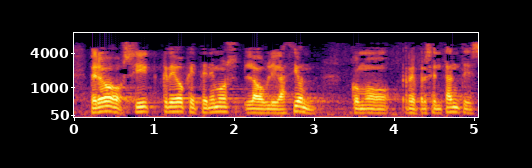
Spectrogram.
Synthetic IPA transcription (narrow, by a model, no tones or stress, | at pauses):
pe̞ɾosikɾe̞oke̞t̪e̞ne̞mo̞zlaoβ̞liɣ̞aθjo̞ŋ | ko̞more̞pɾe̞se̞nt̪ant̪e̞s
